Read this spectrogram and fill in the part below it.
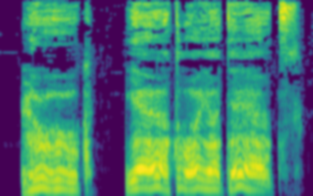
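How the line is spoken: Hoarse yell. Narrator (Russian): хриплым голосом заорал Алекс

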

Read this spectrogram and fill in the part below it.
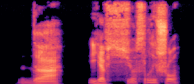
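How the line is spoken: Slightly strained voice. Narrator (Russian): чуть более сдавленным голосом произнес распорядитель игр

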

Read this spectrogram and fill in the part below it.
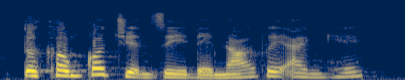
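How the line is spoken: Cold, through clenched teeth. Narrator (Vietnamese): Đường Nhật Khanh cắn răng, giọng nói lạnh lùng

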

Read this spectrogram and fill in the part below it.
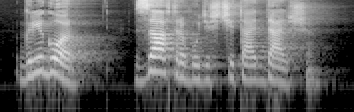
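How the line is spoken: Commanding tone. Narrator (Russian): Властным тоном сказал барон

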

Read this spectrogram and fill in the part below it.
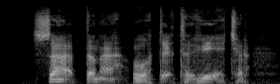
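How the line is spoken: Muttered. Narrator (Russian): пробормотал Пингеркоски

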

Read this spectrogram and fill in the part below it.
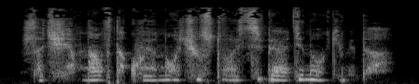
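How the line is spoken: Whispered. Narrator (Russian): прошептала Сэйди

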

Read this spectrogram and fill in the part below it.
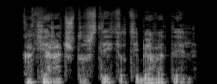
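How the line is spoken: Whisper at the nape. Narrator (Russian): шептал в затылок Джин

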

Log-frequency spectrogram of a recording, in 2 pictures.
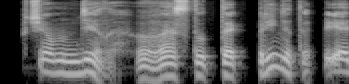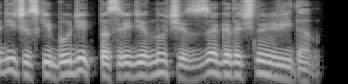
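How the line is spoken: Displeased wheeze. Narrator (Russian): Недовольно просипел я

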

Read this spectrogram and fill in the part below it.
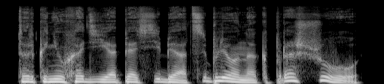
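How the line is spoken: Resigned whisper. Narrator (Russian): Обреченно прошептал он

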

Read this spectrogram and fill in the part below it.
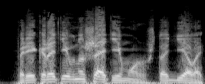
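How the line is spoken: Growled by another voice. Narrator (Russian): прорычал другой голос

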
